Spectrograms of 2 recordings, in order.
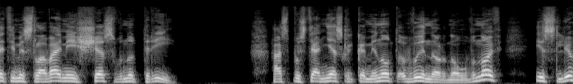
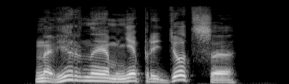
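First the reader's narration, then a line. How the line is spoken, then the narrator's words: Mumbling. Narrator (Russian): водитель промямлил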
